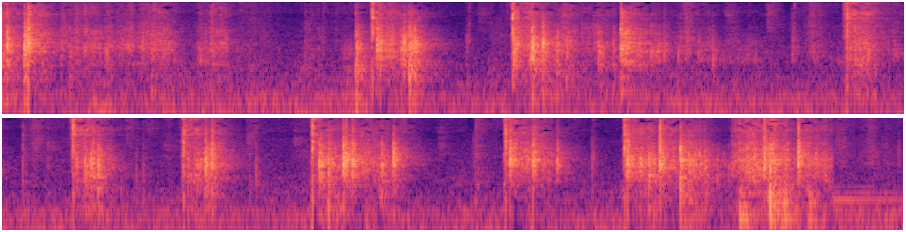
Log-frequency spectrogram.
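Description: Homemade Korean yeot taffy being cut into bite-size pieces, a series of sharp, clacking chops of a blade striking a board, repeated in an irregular rhythm of about a dozen close, crisp hits with no talking.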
